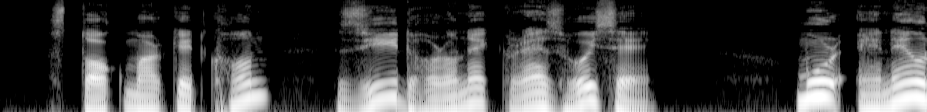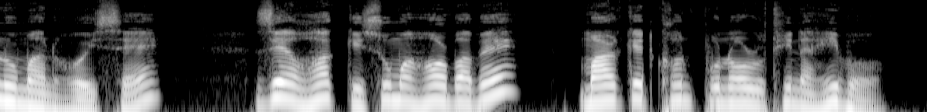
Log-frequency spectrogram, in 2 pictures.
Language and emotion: Assamese, fearful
